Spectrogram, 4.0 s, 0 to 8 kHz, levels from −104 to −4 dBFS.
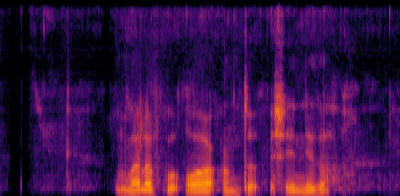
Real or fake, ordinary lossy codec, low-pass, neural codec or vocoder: fake; none; none; codec, 16 kHz, 4.8 kbps, FACodec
